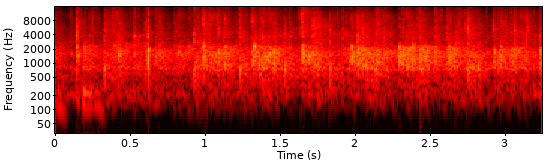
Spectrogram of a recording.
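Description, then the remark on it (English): A crowd applauds steadily, a dense wash of many hands clapping at a fairly even level for a few seconds, with a brief low voice fragment at the very start. “They say just keep the applause and give money.”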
